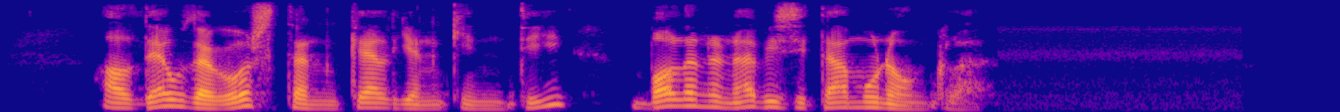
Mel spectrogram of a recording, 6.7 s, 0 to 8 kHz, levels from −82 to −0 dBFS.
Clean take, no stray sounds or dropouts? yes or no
yes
